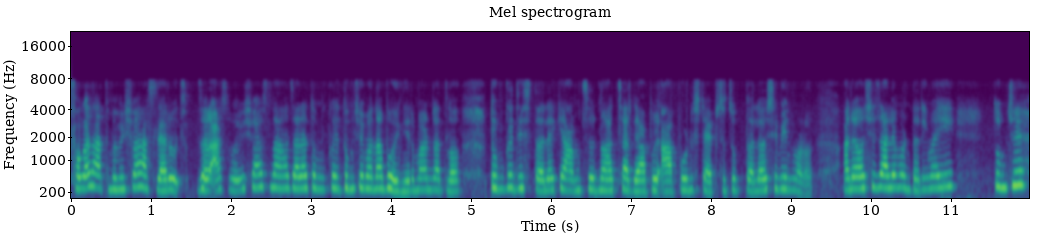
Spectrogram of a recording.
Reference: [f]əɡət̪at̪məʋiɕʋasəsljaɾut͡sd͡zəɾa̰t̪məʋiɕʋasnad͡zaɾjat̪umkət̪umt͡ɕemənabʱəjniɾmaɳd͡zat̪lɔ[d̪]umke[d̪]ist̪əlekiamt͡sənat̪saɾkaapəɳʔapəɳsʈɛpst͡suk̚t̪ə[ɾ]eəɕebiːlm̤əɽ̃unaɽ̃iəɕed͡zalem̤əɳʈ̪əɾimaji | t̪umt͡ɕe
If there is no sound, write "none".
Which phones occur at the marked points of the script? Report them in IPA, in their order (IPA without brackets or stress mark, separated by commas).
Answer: f, t̪, d̪, l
